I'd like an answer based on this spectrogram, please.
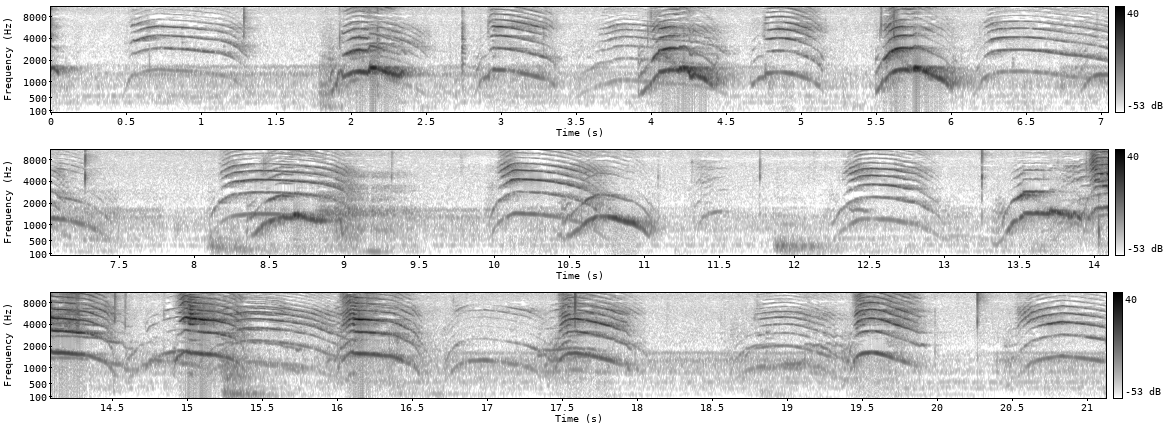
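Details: Mink solid Bengal girl kitten meowing persistently, over a dozen short high arched mews in quick succession, some clustered in rapid pairs, with soft rustling and faint thumps in an indoor setting.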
